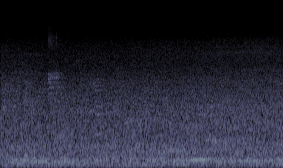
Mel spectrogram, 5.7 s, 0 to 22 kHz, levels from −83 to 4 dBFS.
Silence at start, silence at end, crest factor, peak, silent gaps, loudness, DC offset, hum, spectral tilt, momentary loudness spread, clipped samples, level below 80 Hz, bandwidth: 0 s; 0 s; 14 dB; -26 dBFS; none; -41 LUFS; under 0.1%; none; -5.5 dB/octave; 2 LU; under 0.1%; -54 dBFS; 16 kHz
